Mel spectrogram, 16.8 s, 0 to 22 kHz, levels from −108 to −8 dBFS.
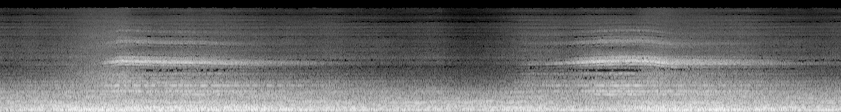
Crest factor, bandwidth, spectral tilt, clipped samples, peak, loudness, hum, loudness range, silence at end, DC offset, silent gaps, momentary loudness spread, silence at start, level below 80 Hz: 16 dB; 9.4 kHz; -8.5 dB/octave; under 0.1%; -4 dBFS; -21 LUFS; none; 6 LU; 0 s; under 0.1%; none; 7 LU; 0 s; -28 dBFS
